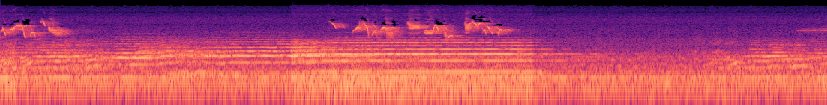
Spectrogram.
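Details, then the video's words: Dawn birdsong heard during Fajr prayer: short bursts of bright, high twittering notes, a brief flurry near the start and a longer run midway, set against a loud sustained harmonic drone of voice. "Beautiful #Bird #singing During Fajar Salah"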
